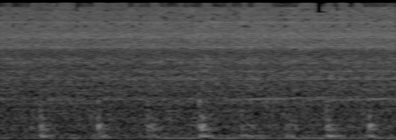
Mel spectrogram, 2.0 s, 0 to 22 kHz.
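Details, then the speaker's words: Ashford E-Spinner 3 spinning wheel running: soft low "whomp" thumps about four per second over a quiet motor hum. The suspected causes are brake cord tension slipping and the bobbin travelling back and forth. "so what is it who's guilty of making this womp womp womp sound is it suspect number one could it be the break can you feel the tension"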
